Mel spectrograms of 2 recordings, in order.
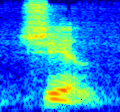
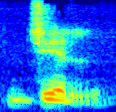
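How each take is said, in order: First: The name is said with a French sound. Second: The name is said like English Jill. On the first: This is the name as written on the certificate. The speaker calls it right. "my actual name is supposed to be Gilles" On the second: This is how people in Malta say the name. The speaker calls it wrong. "they pronounce it as Jill instead"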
